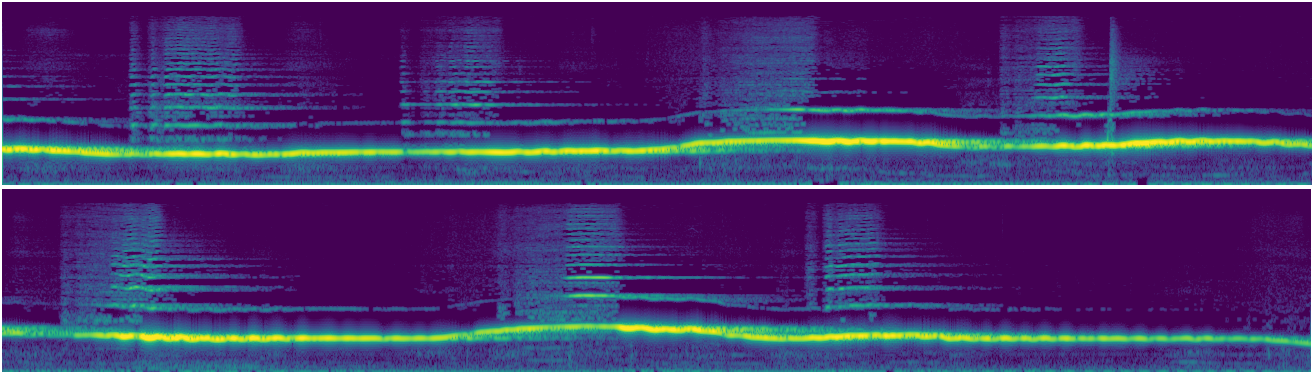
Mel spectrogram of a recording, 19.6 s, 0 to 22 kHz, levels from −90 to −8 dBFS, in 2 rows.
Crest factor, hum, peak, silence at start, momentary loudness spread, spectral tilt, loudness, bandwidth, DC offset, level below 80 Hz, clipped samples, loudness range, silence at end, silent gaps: 14 dB; none; 0 dBFS; 0 s; 16 LU; -1 dB/octave; -14 LUFS; 8 kHz; 0.1%; -60 dBFS; under 0.1%; 5 LU; 0 s; none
